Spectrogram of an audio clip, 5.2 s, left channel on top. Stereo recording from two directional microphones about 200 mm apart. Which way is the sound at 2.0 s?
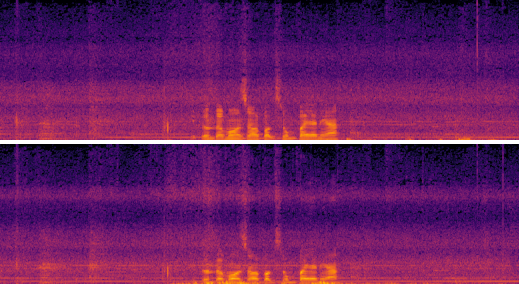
30° left (ahead or behind).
